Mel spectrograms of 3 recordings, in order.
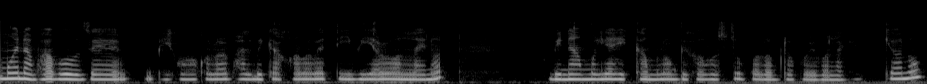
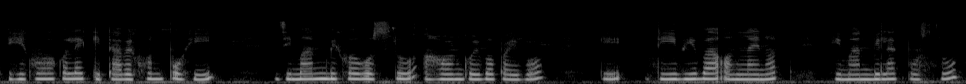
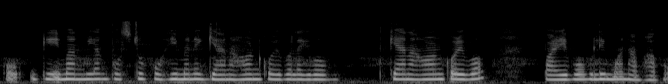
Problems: low volume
